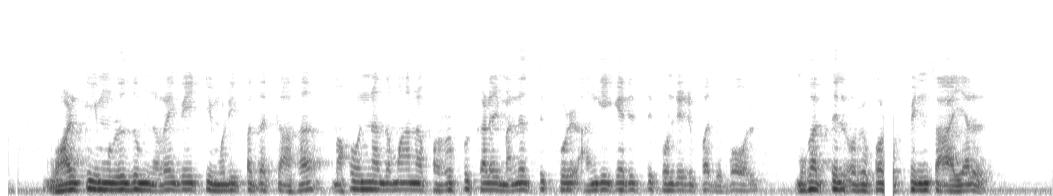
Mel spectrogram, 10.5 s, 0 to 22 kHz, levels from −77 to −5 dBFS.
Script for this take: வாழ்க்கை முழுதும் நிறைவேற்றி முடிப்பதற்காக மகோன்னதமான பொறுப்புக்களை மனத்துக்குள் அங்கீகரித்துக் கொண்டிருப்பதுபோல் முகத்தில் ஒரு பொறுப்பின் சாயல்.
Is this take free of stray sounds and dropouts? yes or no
no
